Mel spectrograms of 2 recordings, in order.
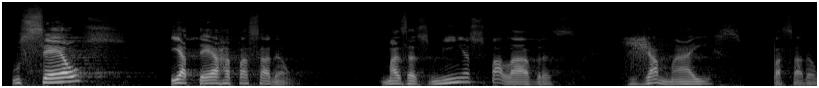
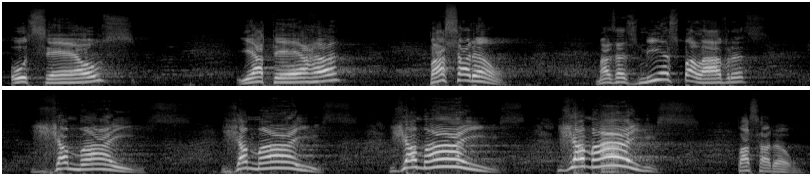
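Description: First: It is read in a calm, plain way. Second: It is read excitedly, like celebrating a win.

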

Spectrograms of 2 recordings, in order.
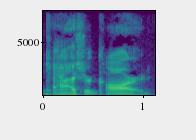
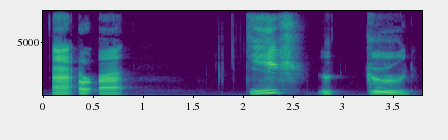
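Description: First: The last word's vowel sounds like card. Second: The last word's vowel sounds like curd. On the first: The speaker calls it right. "just fucking say cash or card" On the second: The speaker calls it wrong. "Why are you saying it's cash or card? Cash or curd?"

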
